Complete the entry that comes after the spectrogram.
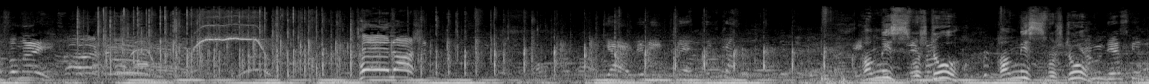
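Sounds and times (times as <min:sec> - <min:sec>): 
crowd voices: 0:00.0 - 0:11.4
audience applause: 0:00.7 - 0:08.7
speech: 0:08.6 - 0:11.4.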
